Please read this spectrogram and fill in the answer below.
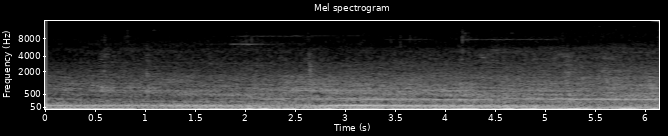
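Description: Motor vehicle traffic close by: a steady low engine rumble, with a steady hum joining about two seconds in.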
